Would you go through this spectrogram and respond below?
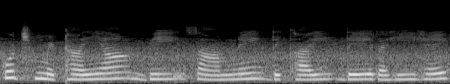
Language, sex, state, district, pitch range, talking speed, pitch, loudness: Hindi, female, Madhya Pradesh, Dhar, 230-260 Hz, 105 wpm, 240 Hz, -14 LUFS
